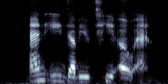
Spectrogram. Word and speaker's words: Newton: And Newton is spelled N-E-W-T-O-W-N. But when I'm sorry, there's no W. N-E-W-T-O-N. But when I say it, Newton, you don't hear that T.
